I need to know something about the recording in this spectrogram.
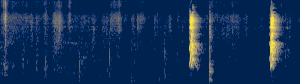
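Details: Three-week-old Siberian husky puppies playing indoors: two sharp, high yipping barks stand out about a second and a half apart, over soft scuffling and faint squeaks.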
